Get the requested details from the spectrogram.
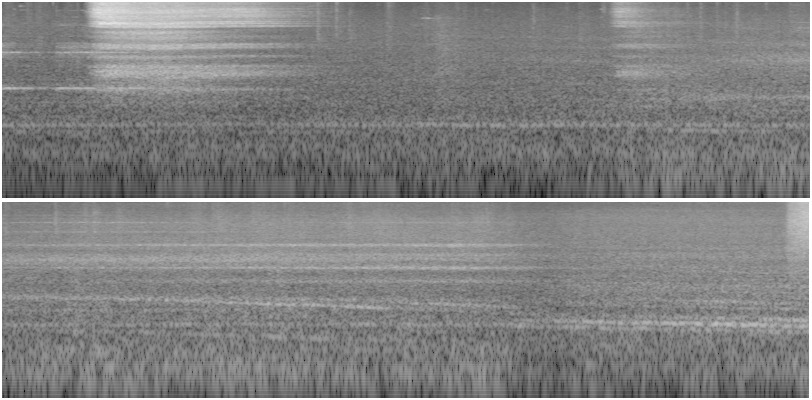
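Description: A train rumbles past along a platform.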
